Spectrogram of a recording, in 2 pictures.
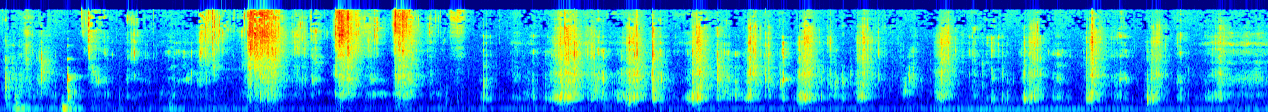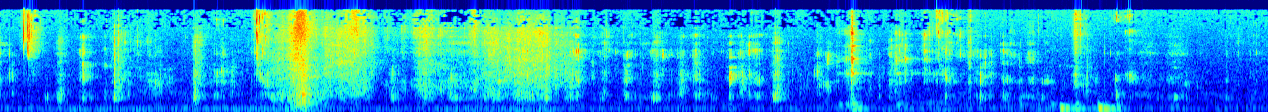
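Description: Corn chips dipped in cheese sauce being bitten and chewed close to the microphone: runs of crisp crunches with chewing in between.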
